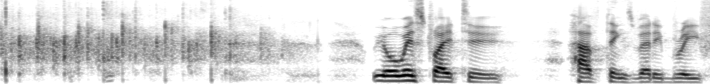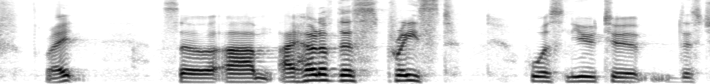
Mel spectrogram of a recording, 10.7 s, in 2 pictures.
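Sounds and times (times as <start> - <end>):
audience applause: 0.0 - 2.3
speech: 2.8 - 6.0, 6.6 - 10.6.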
